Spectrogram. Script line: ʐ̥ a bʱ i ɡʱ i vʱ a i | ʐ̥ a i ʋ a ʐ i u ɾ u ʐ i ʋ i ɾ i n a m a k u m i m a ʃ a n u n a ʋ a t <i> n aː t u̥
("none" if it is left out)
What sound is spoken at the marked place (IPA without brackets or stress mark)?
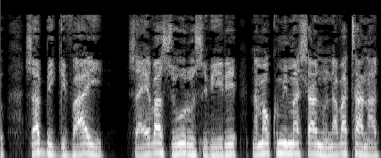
a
